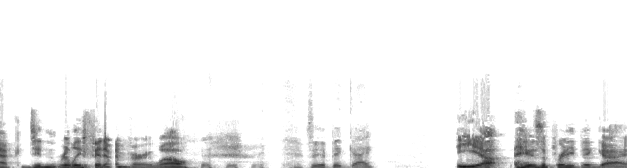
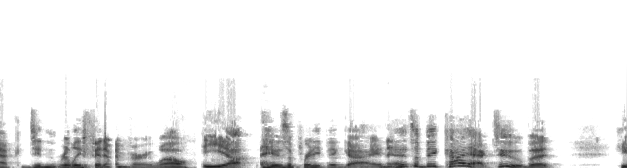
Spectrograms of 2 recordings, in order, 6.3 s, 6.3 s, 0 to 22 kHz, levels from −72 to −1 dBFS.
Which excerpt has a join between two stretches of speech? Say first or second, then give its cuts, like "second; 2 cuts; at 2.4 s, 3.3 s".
second; 1 cut; at 2.0 s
